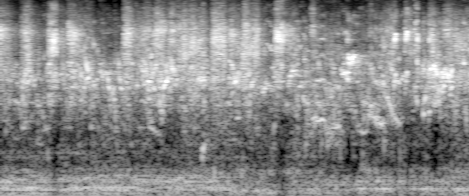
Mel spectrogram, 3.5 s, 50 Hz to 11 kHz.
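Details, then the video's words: Morning chirping of budgies on October 2, 2023: a busy wash of rapid high twittering with occasional sharper whistled peeps standing out. "Beautiful morning birds chirping sounds/Budgie sounds"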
